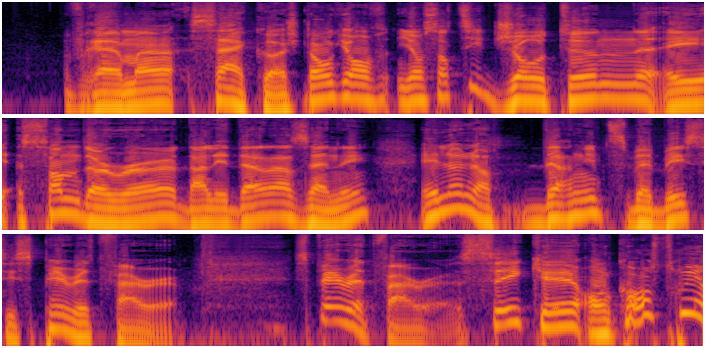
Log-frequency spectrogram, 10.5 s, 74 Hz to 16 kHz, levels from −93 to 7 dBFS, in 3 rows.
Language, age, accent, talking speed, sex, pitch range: French, 30-49, Canadian, 160 wpm, male, 105-145 Hz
